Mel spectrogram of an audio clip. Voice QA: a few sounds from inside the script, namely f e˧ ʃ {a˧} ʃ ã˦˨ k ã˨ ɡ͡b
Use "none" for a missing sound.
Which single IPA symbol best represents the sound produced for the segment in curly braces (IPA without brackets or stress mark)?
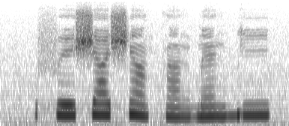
a˦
